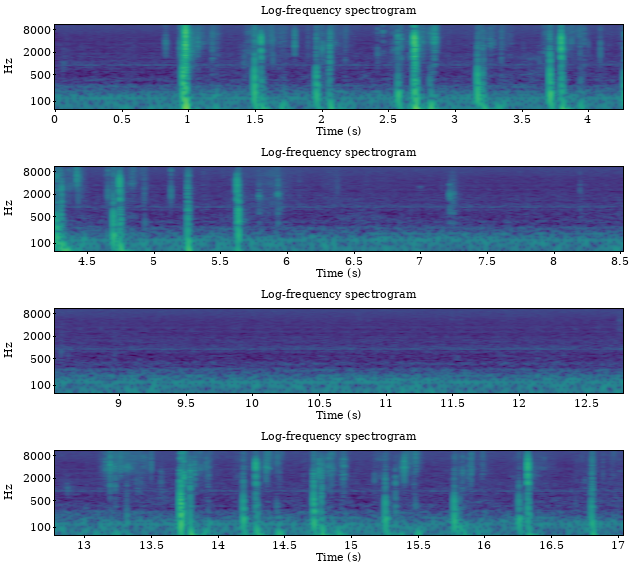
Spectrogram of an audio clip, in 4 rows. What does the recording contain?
walking footsteps flat shoes tile floor 2
A woman walking on tile floor in flat shoes (flats). Made with my hands inside shoes in my basement.
female, flat, flats, floor, shoes, tile, walking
